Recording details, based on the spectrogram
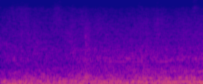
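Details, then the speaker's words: Fan coil unit with electric emergency heat, in cooling mode with fan on high: steady, even airy rush with a low hum underneath, no knocks or squeals; blower runs normally. "I think I could hear the fan running yeah you hear the fan around that's for sure that's good"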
